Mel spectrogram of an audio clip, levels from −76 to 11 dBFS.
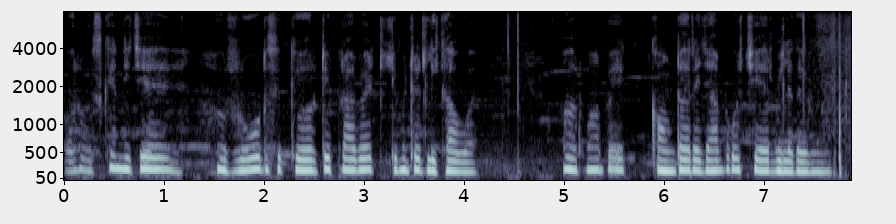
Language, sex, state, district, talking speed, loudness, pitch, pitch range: Hindi, male, Bihar, Kaimur, 170 wpm, -14 LUFS, 190 Hz, 180-200 Hz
